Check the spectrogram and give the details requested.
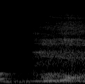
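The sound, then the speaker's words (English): A single forceful, exaggerated breath drawn in, a rushing airy sound that swells over about a second and holds steady near its end, with no talking. “No, that's not how you breathe.”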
